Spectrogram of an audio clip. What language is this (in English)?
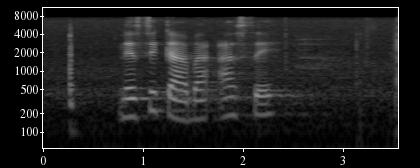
Zulu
